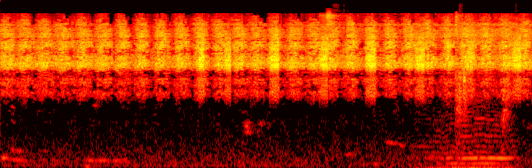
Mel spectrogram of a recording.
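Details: Cicadas calling on a summer day at a campsite above the Adriatic Sea in Croatia: a dense, high, steady buzzing chorus with a gentle pulsing texture, while people talk faintly in the background.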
